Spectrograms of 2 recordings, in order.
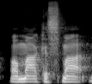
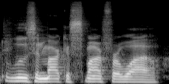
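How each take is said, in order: First: Boston accent, Marcus Smart as Mahcus Smaht; Boston accent dropping the r in Smart. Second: Said in the usual way. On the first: Shown as a demonstration. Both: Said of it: "My Boston accent didn't really show".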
